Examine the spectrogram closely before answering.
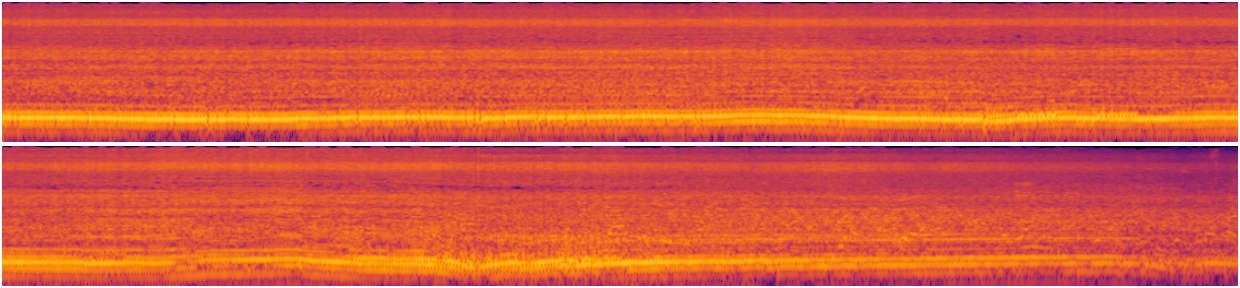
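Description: Engine of a student-built formula race car running at a steady, high pitch, its speed wavering slightly as the car turns circles. The sound fades toward the end as the car drives away.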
